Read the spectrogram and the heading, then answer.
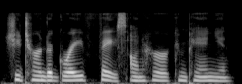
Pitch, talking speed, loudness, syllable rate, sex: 180 Hz, 200 wpm, -18 LUFS, 5.4 syllables/s, female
